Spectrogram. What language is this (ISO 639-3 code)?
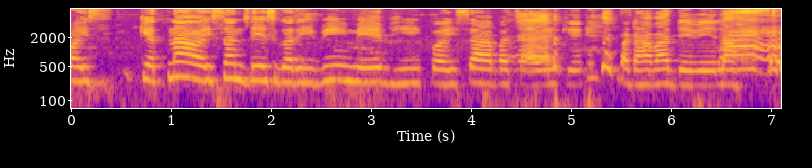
bho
